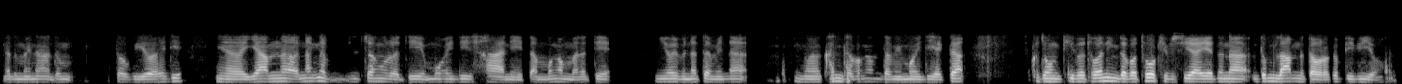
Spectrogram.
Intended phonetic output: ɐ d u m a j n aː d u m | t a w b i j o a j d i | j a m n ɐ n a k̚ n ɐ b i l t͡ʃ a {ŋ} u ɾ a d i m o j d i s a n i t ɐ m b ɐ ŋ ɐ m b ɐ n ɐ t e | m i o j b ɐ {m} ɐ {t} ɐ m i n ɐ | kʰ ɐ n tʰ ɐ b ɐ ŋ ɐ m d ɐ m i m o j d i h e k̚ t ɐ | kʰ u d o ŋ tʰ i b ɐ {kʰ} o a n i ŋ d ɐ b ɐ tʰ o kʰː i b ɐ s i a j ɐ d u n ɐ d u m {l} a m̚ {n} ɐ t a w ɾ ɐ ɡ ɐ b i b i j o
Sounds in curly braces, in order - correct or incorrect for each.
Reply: correct, incorrect: n, correct, incorrect: tʰ, correct, correct

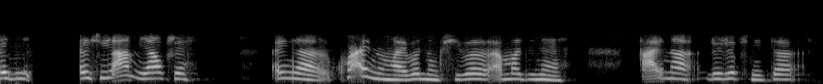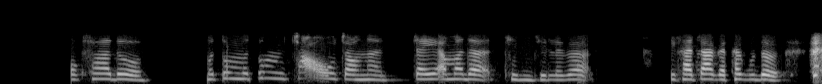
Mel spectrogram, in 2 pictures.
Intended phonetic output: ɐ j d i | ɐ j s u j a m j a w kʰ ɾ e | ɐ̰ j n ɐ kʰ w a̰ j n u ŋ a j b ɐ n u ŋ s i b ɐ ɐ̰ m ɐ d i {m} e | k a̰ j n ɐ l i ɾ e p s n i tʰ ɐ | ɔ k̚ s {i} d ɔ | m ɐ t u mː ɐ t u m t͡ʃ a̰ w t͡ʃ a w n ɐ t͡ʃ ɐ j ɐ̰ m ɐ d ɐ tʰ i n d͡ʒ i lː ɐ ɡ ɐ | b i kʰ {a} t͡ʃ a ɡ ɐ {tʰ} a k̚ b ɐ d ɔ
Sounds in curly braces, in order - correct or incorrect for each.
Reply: incorrect: n, incorrect: a, correct, correct

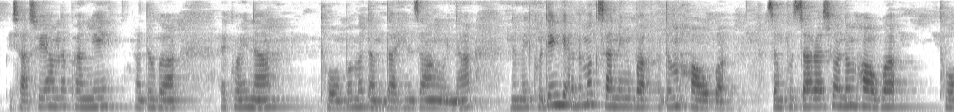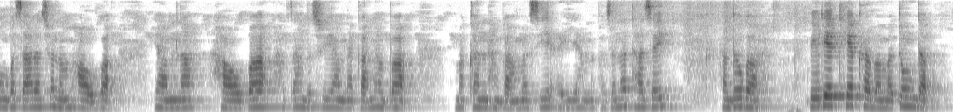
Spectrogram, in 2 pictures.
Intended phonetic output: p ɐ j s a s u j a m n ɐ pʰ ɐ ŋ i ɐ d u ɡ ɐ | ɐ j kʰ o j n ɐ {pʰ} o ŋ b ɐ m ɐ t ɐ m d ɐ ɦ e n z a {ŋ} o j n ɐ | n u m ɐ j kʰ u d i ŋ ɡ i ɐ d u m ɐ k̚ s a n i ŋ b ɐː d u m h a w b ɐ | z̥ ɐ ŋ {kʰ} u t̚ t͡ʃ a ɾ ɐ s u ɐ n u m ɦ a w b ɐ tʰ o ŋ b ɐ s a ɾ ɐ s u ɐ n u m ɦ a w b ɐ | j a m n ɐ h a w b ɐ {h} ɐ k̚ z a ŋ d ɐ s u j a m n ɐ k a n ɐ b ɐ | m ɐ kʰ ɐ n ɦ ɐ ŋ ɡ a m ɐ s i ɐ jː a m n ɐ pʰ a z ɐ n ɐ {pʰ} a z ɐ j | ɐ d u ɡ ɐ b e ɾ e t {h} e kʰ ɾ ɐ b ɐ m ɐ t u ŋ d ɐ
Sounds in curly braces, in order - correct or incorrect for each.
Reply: incorrect: tʰ, correct, incorrect: pʰ, correct, incorrect: tʰ, correct

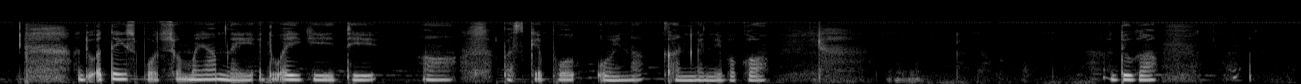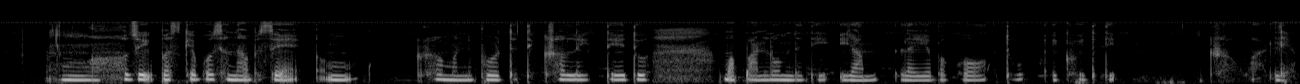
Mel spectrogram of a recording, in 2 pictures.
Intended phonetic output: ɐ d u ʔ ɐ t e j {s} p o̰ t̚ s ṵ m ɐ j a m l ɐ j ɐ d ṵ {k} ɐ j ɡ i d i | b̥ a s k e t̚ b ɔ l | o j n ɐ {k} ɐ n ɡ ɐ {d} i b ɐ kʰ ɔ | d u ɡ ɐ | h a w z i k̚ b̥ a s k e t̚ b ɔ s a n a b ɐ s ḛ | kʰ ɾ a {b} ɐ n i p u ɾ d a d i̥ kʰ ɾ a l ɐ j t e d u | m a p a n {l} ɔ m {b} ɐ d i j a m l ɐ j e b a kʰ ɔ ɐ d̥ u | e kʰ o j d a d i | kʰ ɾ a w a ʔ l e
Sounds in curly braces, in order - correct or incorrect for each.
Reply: correct, incorrect: ʔ, incorrect: kʰ, incorrect: n, incorrect: m, correct, incorrect: d

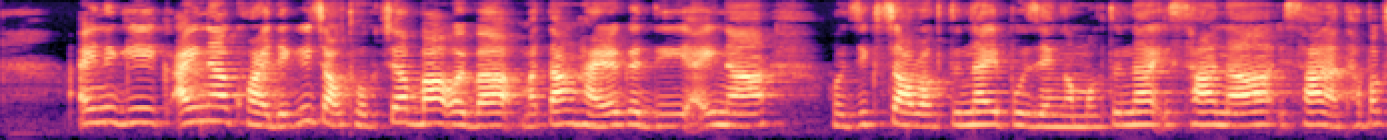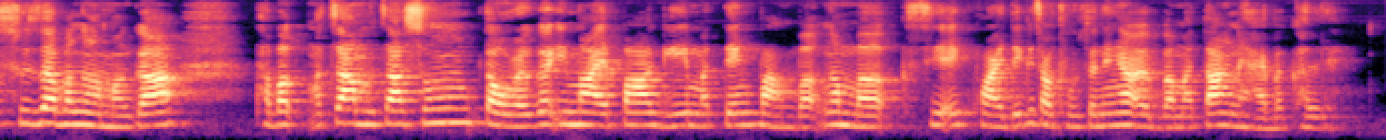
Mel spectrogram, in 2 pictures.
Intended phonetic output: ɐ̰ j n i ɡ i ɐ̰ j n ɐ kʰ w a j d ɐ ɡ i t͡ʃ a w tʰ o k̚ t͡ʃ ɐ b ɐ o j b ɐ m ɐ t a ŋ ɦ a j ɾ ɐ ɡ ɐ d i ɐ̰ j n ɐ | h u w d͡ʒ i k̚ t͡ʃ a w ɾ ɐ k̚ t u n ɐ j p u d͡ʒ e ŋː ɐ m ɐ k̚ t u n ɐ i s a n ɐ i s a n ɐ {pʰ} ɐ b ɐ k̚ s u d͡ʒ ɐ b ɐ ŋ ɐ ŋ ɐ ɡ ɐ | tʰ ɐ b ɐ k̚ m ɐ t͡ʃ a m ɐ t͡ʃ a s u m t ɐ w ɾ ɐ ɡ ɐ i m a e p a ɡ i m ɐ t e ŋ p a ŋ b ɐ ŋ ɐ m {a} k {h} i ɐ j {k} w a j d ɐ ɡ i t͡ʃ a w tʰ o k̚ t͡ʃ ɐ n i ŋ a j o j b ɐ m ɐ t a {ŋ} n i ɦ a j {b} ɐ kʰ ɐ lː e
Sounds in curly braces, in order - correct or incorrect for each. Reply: incorrect: tʰ, incorrect: ɐ, incorrect: s, incorrect: kʰ, correct, correct

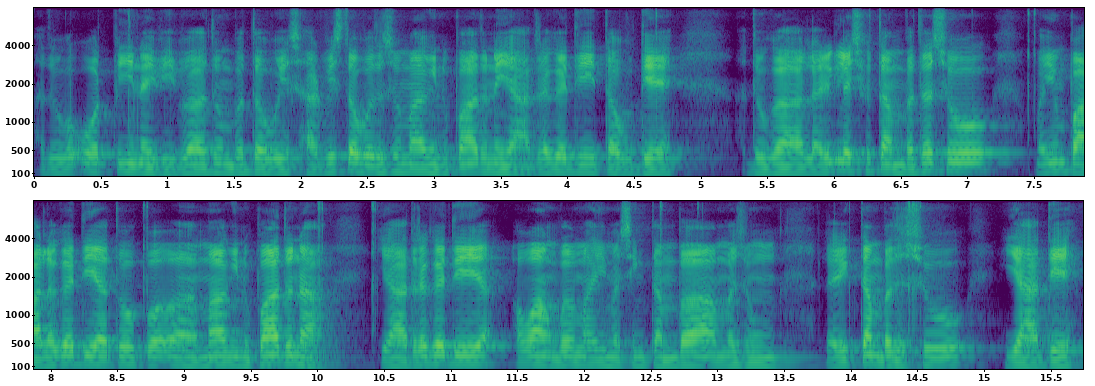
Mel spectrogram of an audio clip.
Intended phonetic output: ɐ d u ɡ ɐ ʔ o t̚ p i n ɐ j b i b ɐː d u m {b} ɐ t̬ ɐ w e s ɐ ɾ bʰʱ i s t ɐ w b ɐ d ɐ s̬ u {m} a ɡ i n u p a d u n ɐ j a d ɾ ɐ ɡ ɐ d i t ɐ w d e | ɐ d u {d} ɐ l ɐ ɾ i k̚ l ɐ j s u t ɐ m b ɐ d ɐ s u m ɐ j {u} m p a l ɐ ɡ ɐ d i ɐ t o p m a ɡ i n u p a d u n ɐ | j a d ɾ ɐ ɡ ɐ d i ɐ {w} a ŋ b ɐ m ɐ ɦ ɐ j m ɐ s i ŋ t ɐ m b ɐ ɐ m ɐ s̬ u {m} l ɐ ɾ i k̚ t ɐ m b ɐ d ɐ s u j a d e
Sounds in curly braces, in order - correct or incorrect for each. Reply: correct, correct, incorrect: ɡ, correct, correct, incorrect: ŋ

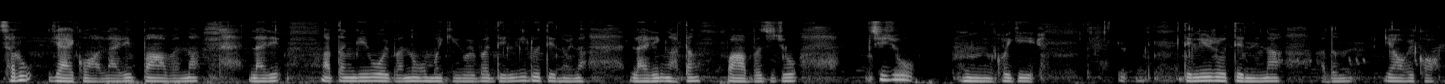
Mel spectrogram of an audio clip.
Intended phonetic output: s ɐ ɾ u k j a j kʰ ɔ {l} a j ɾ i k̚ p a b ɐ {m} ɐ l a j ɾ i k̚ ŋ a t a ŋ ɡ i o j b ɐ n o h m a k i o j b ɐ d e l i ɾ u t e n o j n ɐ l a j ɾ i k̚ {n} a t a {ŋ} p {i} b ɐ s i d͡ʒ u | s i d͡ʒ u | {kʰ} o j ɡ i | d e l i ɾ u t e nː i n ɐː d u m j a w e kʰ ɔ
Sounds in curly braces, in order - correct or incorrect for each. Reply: correct, incorrect: n, incorrect: ŋ, correct, incorrect: a, correct

